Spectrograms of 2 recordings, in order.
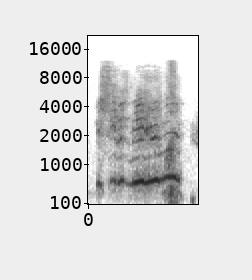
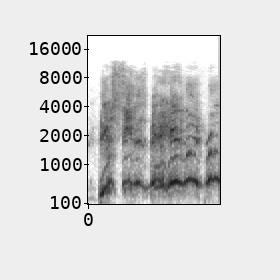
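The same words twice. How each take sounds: First: Mock crying. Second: Mock outrage. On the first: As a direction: fake sob, very high and strained. Mocking hairline, crying sound. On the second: Mocking a rival's hairline.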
